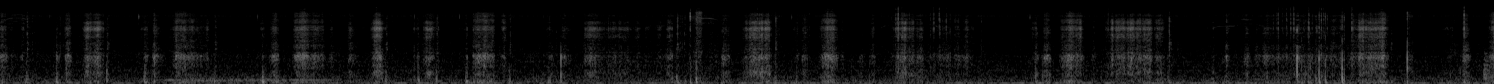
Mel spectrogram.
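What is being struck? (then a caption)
Ballpoint pen on a thin paper sheet. A blue ballpoint pen tip scratches across a thin paper practice sheet with a red grid, lying flat, while writing characters. Short, dry, bright scratching strokes come in quick bursts and pauses over a quiet, steady low hum.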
